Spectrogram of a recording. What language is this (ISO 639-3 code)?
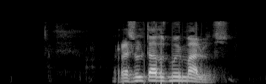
glg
